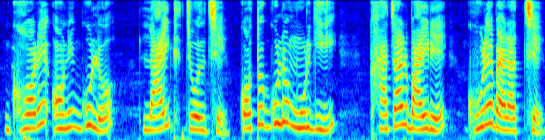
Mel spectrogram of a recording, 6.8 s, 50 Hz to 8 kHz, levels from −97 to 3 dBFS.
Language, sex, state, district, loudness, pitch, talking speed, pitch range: Bengali, female, West Bengal, Paschim Medinipur, -20 LUFS, 300 Hz, 90 wpm, 275-360 Hz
